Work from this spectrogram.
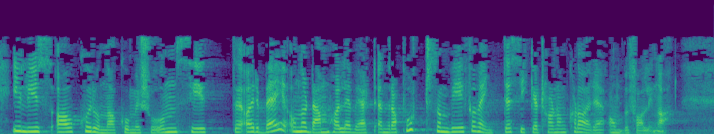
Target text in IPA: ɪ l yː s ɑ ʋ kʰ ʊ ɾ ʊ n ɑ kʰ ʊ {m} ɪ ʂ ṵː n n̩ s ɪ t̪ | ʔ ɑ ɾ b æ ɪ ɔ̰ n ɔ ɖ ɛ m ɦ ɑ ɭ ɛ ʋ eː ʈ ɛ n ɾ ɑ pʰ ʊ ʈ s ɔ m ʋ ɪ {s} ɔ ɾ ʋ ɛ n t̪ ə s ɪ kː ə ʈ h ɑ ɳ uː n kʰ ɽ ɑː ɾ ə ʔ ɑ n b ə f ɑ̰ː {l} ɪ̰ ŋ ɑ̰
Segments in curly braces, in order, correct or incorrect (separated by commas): correct, incorrect, correct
